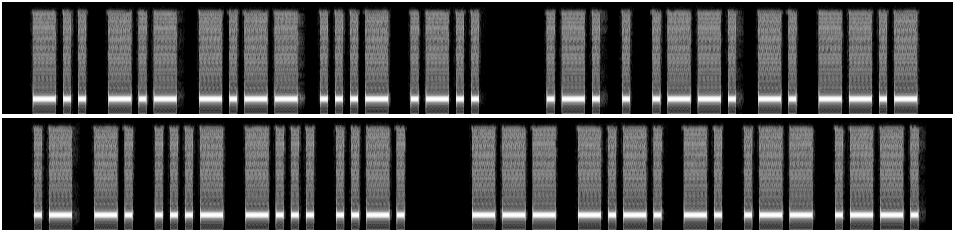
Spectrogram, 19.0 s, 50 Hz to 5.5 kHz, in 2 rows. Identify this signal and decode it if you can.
Morse code, heard as a keyed tone, about 16 wpm, 800 Hz. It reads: DKYVL REPNQ ANVBF OCNWP
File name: cours-du-lundi files / Cours-1586-texte-chiffre-vitesse-15mpm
